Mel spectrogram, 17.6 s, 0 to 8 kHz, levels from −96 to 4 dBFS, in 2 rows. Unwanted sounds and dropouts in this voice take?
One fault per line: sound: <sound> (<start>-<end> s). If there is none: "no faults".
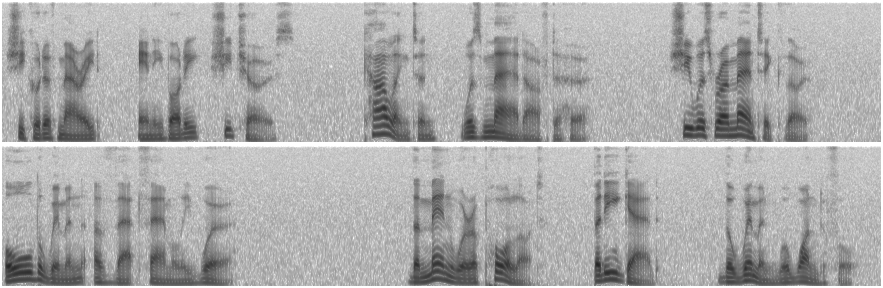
no faults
